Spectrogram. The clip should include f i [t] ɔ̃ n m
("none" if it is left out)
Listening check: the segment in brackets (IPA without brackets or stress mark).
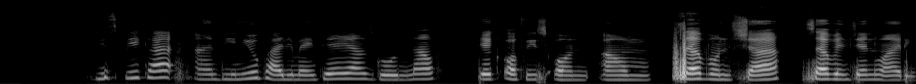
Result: s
